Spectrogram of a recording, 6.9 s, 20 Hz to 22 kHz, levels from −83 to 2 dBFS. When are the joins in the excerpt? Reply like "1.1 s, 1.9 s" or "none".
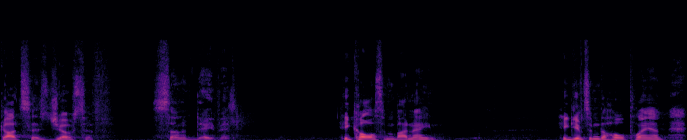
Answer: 5.5 s

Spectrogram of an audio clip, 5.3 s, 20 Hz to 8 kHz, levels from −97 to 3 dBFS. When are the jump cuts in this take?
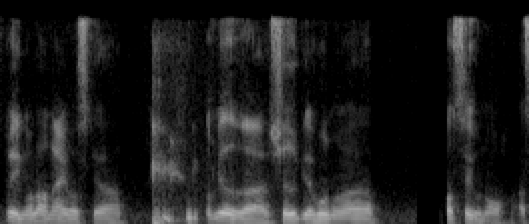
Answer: none

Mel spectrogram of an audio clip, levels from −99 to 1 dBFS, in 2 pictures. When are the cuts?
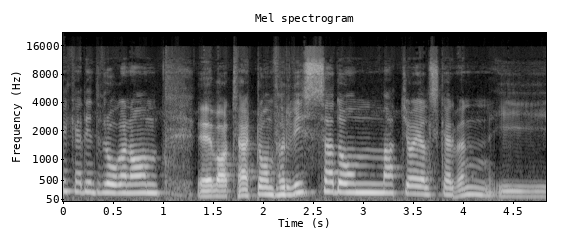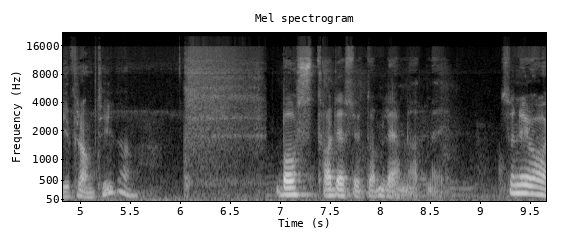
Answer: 3.9 s, 6.8 s

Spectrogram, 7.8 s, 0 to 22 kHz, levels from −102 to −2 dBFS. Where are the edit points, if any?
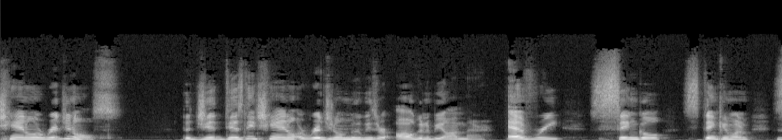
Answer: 5.0 s

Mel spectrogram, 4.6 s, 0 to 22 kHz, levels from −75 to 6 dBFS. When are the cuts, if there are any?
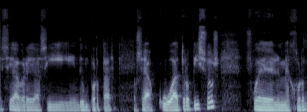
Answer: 2.0 s

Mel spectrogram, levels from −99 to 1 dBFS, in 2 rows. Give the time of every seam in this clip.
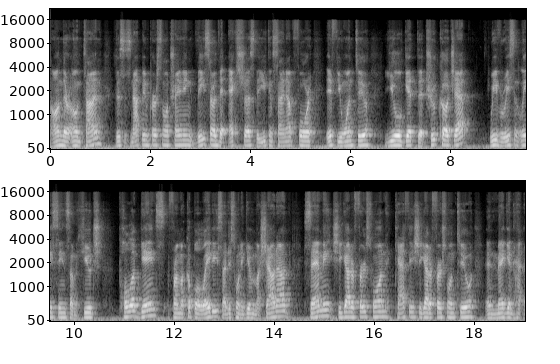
8.8 s

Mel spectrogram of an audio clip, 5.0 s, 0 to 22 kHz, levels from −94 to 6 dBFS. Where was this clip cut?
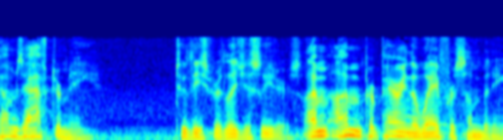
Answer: none

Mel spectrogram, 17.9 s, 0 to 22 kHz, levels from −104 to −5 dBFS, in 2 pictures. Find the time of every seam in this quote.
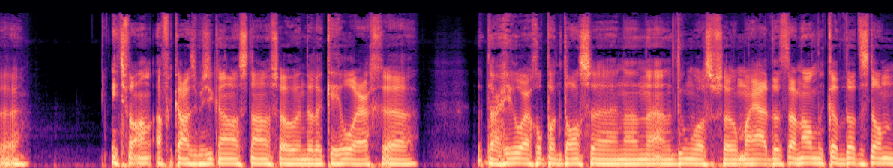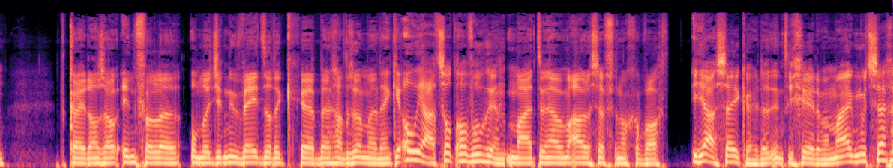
14.0 s, 15.6 s

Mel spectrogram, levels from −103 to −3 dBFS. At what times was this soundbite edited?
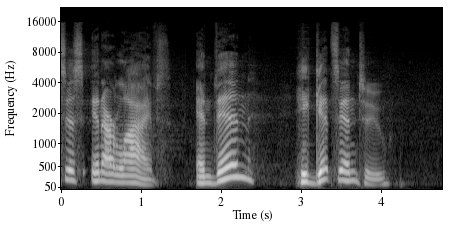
1.6 s

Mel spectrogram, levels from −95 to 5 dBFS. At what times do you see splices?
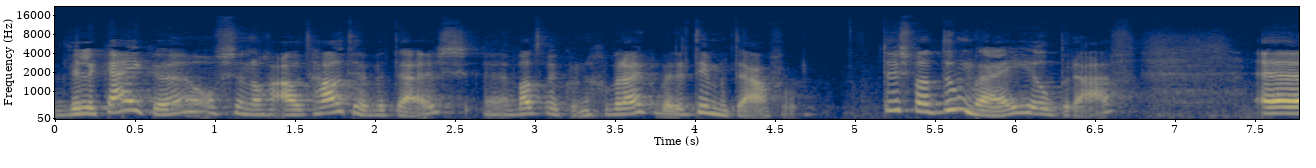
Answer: none

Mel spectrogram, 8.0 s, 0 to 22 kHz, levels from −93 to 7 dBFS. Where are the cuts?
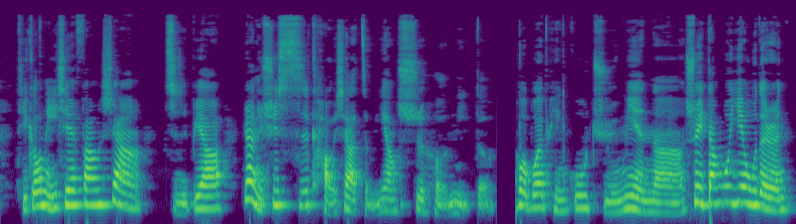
5.2 s

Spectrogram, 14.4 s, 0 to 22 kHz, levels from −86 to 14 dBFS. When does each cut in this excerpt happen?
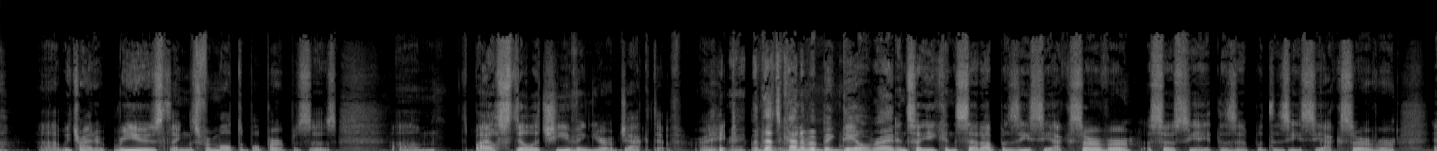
7.4 s, 8.9 s

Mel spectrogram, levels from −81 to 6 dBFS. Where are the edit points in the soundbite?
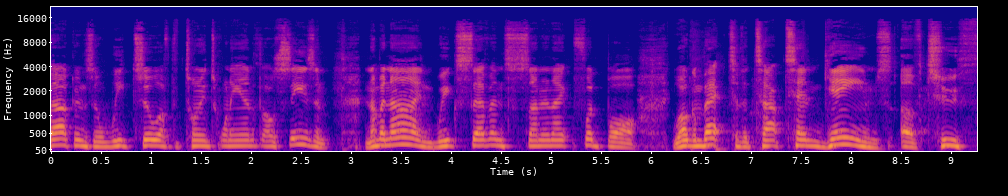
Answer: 3.8 s, 6.2 s

